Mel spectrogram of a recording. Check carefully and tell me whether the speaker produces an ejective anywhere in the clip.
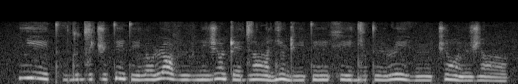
no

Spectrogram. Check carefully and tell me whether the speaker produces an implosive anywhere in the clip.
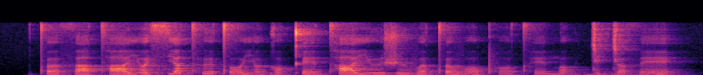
no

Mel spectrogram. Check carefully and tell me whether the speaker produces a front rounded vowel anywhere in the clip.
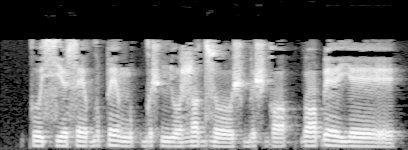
yes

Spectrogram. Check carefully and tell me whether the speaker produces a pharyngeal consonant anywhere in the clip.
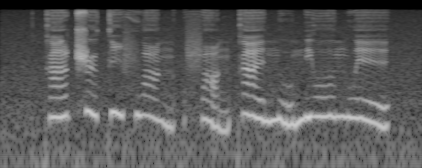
no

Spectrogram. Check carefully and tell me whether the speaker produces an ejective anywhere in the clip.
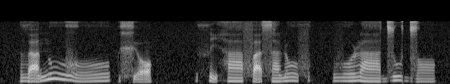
no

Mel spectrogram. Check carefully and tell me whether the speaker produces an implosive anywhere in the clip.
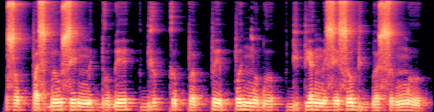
yes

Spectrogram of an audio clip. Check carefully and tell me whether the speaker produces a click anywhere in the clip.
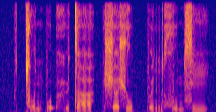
yes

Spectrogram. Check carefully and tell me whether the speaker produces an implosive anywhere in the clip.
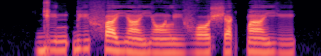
yes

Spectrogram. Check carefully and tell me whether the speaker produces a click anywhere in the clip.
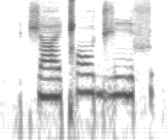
yes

